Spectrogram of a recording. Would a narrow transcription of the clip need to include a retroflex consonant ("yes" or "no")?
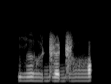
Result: yes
